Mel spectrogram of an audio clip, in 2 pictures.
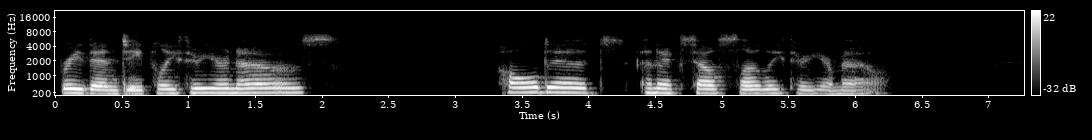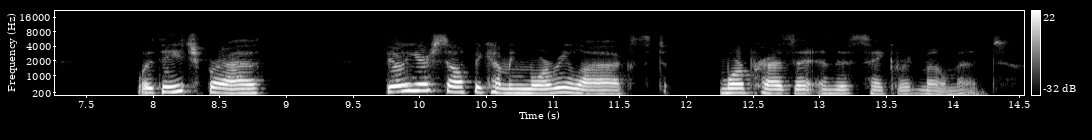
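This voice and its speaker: A woman hosts a guided meditation at a very unhurried pace. Her voice is mellow and dark, with gentle, deliberate phrasing and long pauses between thoughts. The recording sounds slightly dull and muffled. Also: mid-range voice. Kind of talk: slow, soothing guided meditation narration.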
